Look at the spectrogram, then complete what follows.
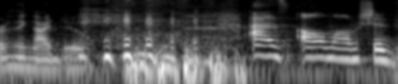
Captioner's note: laughter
